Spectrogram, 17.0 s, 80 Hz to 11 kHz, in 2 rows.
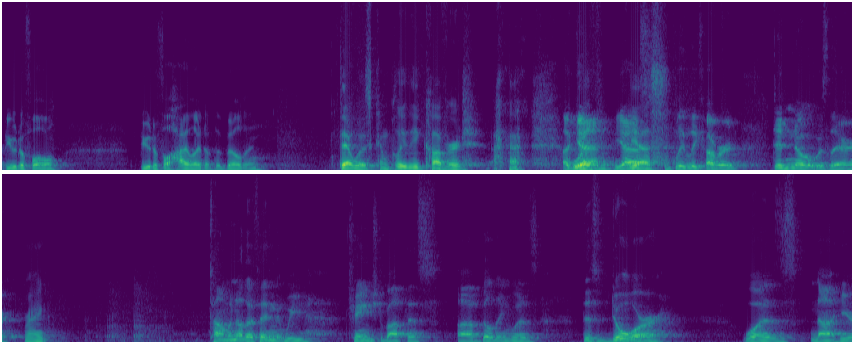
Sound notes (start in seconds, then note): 4.8 laugh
